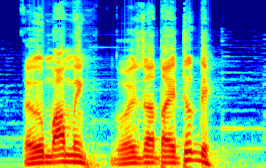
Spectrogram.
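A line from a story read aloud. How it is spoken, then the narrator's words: Loud shout. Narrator (Vietnamese): Xuyên tâm sứ giả quát lớn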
